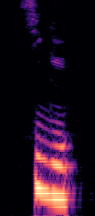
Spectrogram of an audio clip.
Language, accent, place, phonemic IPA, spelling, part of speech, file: French, France, Lyon, /si.ɡy/, cigüe, noun, LL-Q150 (fra)-cigüe.wav
- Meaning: post-1990 spelling of ciguë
